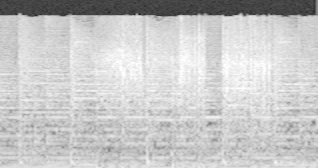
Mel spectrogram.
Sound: drilling

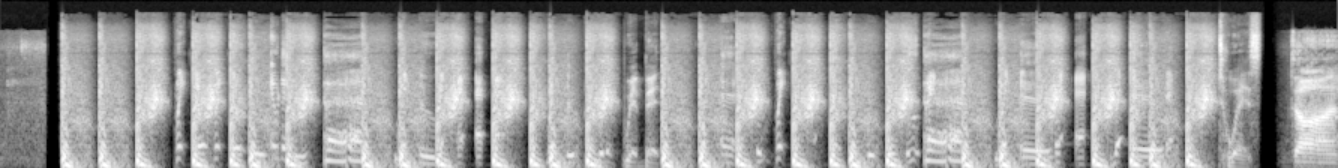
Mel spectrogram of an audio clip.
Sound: beatbox battle

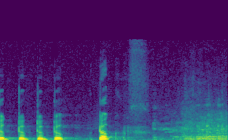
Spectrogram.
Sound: laughter

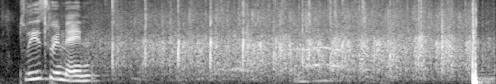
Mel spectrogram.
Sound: audience applauds and cheers

